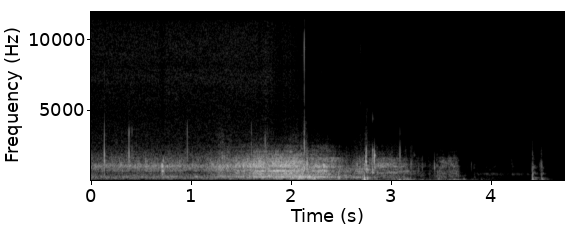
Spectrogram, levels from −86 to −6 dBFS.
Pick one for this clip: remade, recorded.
recorded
